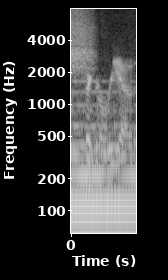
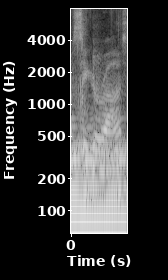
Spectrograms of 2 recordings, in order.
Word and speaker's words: Sigur Rós: I always call them Sugar Rios. Oh, Sigur Rós. Sigur Rós, yeah.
